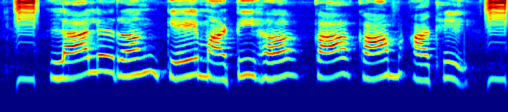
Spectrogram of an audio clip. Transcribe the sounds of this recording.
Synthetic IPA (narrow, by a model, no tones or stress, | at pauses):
lalɾəŋɡkemaʈiɦəkakamat̪ʰe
